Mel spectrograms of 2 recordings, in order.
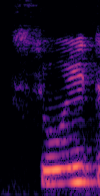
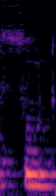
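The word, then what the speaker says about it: suit: अब सूट में भी देखिए स्वीट नहीं कहते हैं, सूट कहते हैं।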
